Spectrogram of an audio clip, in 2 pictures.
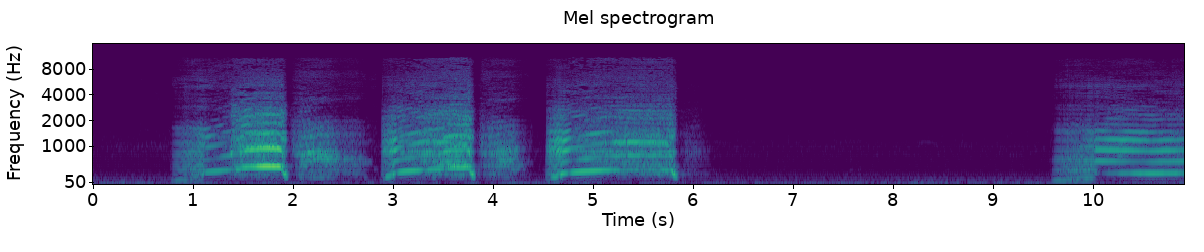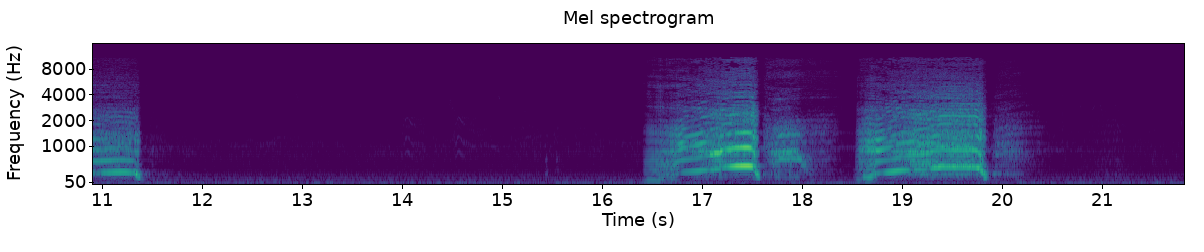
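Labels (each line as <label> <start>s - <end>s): A cow moos loudly and aggressively. 0.9s - 6.0s
A cow moos quietly. 9.5s - 11.5s
A cow moos loudly, screaming aggressively and angrily. 16.5s - 19.9s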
